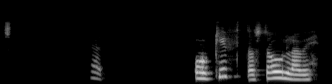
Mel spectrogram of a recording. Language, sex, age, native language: Icelandic, female, 9, Icelandic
